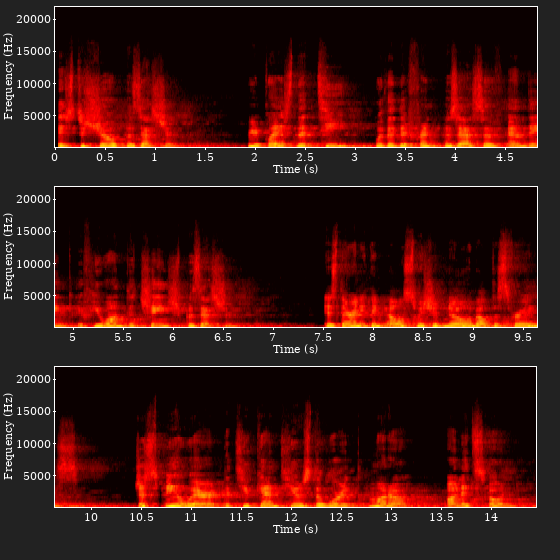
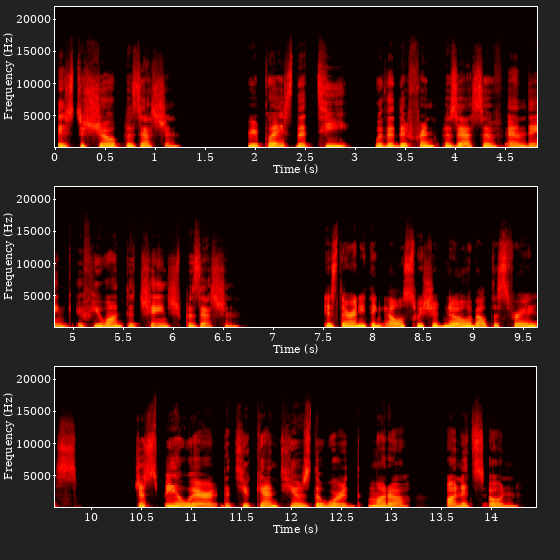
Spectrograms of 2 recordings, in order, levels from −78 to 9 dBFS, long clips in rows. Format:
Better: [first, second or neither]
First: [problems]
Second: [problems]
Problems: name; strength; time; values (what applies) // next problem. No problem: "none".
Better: second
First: room echo; slight; dies away in 1.6 s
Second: none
